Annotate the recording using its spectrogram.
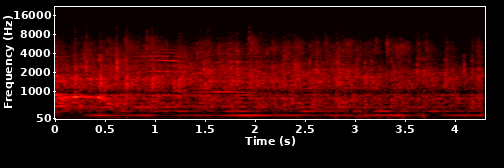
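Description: Faint applause from a small congregation, slowly dying away, over a low steady tone.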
